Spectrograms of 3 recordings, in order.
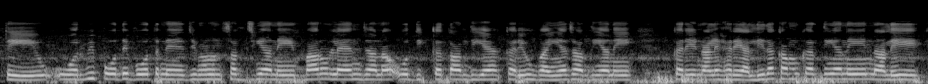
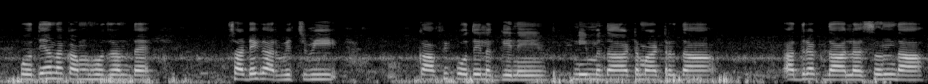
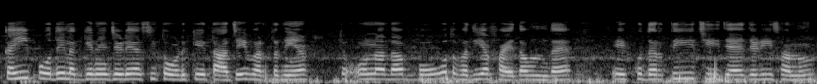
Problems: none marked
